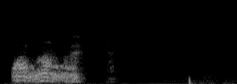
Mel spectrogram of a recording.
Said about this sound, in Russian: Отойди от собаки.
